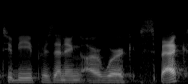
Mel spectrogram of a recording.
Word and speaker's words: SpEQ: be presenting our work spec so that's how you say it you say spec um and yes so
